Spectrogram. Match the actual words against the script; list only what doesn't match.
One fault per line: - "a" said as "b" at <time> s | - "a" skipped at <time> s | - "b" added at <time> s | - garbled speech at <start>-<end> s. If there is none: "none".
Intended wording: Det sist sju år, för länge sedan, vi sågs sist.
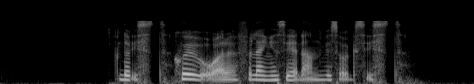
none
